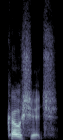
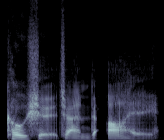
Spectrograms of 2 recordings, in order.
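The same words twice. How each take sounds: First: Said in the usual way. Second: Koshich said low and slow, falling; lich voice. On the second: Acted. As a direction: drag out Koshich, deep and grave. Lich names his ally.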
